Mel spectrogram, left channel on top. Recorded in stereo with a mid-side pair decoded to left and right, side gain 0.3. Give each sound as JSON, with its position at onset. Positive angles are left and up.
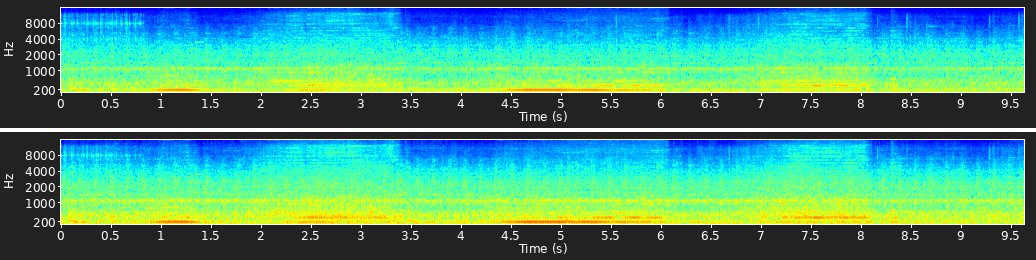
{"t": 0.0, "sound": "an engine running", "azimuth_deg": -65, "distance_m": 1.1}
